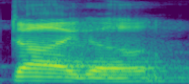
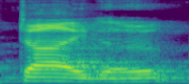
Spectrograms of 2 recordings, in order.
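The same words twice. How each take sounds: First: "tiger" with the weight on TI, falling onto "ger"; verse reading, stressed first syllable. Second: "tiger" stressed on TI, the end lifted as if to go on; verse reading, rising. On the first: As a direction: lean into the first syllable of "tiger" as a poem is opened. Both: Shown as a demonstration. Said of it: "tie is the stressed and girl is unstressed".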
